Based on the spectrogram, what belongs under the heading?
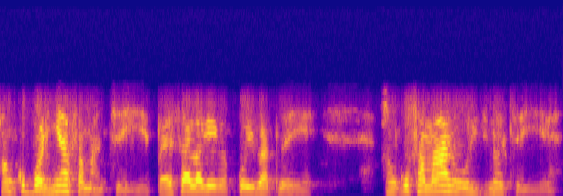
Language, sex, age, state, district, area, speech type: Hindi, female, 45-60, Uttar Pradesh, Ghazipur, urban, conversation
